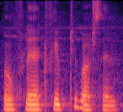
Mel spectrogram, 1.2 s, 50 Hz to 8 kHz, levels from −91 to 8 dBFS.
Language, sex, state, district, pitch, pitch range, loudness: Bengali, male, Tripura, West Tripura, 125 Hz, 120-130 Hz, -17 LUFS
